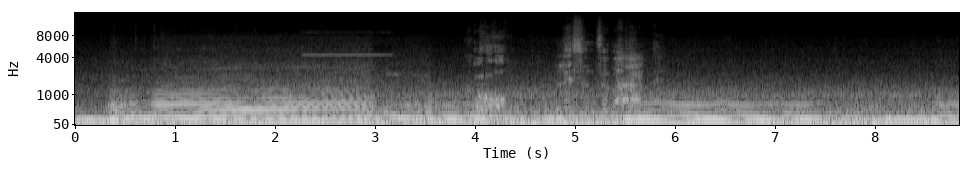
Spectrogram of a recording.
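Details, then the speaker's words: Mazda RX8 rotary (13B Renesis) back on the road after 8 months sat in a barn, recorded inside the cabin. Loud raspy drone through a brief rev; the exhaust is far too loud to pass a track-day decibel test, though temperatures are fine. "that yeah that's far too loud there's no way no way that is ever going to be passing a deciel test on a track day"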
